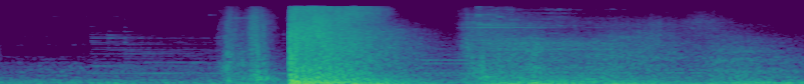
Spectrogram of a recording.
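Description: A magical whoosh sounds as a turn changes.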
